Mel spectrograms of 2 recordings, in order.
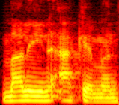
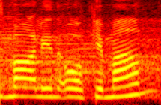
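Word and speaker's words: Malin Åkerman: I I do hope I said her name properly. My name is Marlene Okiman. Well, there you go. And you say it like that because her native language is Swedish.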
